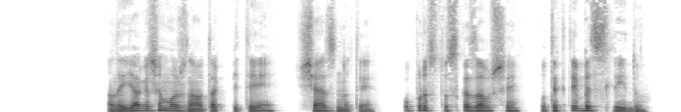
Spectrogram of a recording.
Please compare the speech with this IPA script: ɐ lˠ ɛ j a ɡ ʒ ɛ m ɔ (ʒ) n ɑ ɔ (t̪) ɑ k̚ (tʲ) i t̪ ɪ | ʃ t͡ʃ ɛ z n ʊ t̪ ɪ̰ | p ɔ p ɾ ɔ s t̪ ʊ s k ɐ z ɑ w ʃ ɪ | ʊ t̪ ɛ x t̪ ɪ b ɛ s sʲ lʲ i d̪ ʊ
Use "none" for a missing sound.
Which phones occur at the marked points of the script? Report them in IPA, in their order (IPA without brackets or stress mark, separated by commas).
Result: ʒ, t̪, pʲ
